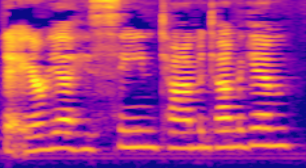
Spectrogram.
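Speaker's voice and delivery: normal talking voice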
